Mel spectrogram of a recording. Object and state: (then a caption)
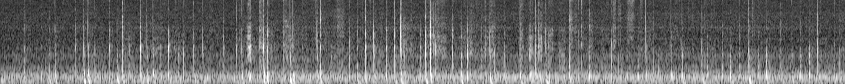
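Fabric cap being tapped and scratched. Long acrylic nails tap and scratch the sewn Uinta patch and red stitched brim of a hollow cotton-twill trucker cap with a black front panel, lying on a granite counter. Quiet, dense, irregular clicks and soft scratchy strokes patter across the whole clip, each dying away almost at once, over a faint steady low hum.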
